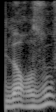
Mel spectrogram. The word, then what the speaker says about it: Lorjou: du peintre Bernard lorzou on dit lorzou ça s'écrit Lorjou et vous allez voir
